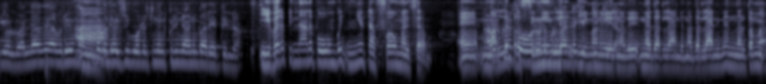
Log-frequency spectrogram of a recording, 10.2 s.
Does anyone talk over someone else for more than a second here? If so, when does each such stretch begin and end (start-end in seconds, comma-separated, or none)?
6.6-8.2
